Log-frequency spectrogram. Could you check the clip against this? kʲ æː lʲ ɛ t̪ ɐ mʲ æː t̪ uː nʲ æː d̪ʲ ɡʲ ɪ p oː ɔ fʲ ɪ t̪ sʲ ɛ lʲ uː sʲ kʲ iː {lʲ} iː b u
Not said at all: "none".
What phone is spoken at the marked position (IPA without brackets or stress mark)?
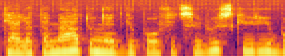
ɾʲ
